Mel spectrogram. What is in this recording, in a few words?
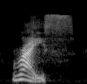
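"Rice", pronunciation; food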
